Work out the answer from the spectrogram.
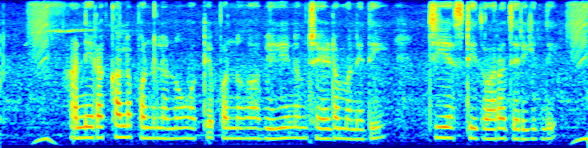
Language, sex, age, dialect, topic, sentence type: Telugu, female, 18-24, Southern, banking, statement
